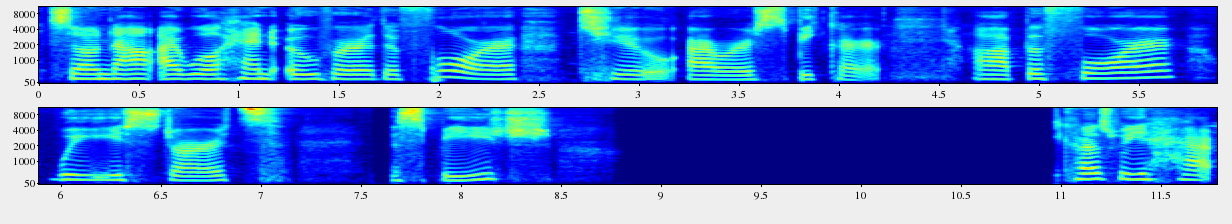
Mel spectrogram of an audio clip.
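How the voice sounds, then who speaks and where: A woman hosting a lecture event, introducing it formally in a careful, halting way with fillers and restarts. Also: mid-range voice, steady tone, smooth, no echo. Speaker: event host.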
